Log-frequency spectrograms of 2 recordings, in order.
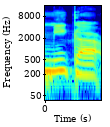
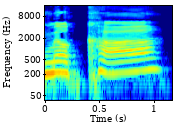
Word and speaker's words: Milca: My name's Milka, and people call me Mika or call Milky.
